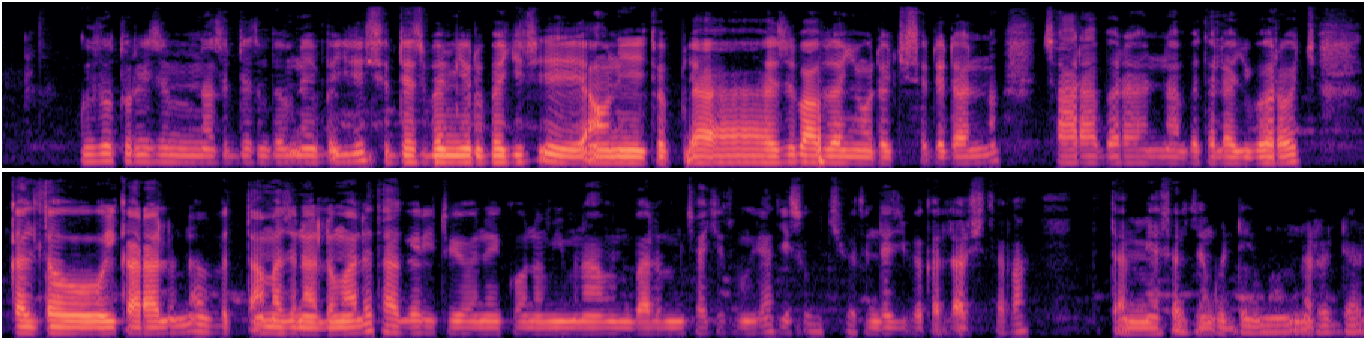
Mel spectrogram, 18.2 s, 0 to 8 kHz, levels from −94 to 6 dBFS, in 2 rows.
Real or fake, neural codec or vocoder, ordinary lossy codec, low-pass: real; none; MP3, 64 kbps; 7.2 kHz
